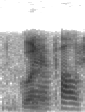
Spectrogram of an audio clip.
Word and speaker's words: Gwyneth Paltrow: Gwyneth Paltrow.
